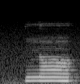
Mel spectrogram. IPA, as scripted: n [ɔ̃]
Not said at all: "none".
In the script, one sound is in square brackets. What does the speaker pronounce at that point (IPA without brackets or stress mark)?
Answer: õ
